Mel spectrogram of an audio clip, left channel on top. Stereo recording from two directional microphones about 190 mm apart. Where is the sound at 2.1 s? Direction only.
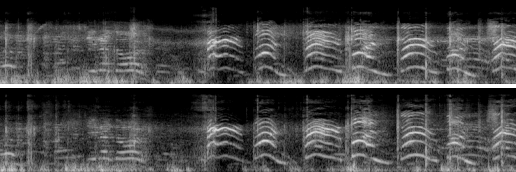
40° right (ahead or behind).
